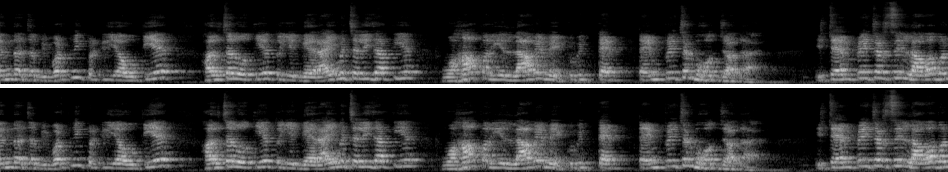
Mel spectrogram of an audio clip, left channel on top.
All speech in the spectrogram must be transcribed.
जब विवर्तनिक प्रक्रिया होती है, हलचल होती है, तो ये गहराई में चली जाती है। वहां पर ये लावे में, क्योंकि टेम्परेचर बहुत ज्यादा है, इस टेम्परेचर से लावा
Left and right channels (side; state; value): both; normal; correlation 0.51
